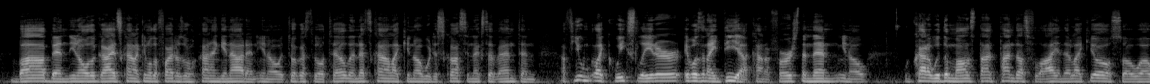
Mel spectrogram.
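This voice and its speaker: A man who grew up in Philadelphia after early years in Albania, a mixed martial arts fighter talking casually as a podcast guest, rambling with many fillers. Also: medium pitch. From Albania, raised in Philadelphia. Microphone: studio podcast mic.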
